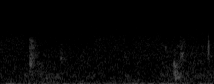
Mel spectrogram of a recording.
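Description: Near silence: room tone with two faint, brief clicks, one just after the start and one near the end.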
